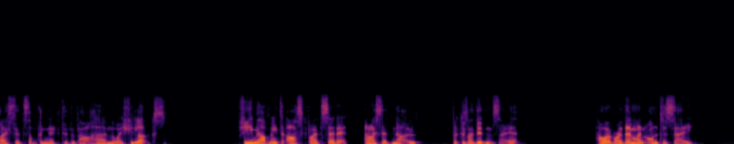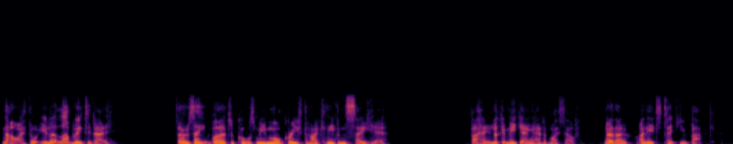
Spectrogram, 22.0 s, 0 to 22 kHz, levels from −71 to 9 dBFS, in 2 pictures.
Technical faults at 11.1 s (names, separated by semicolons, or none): AMR wideband (HD Voice) codec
